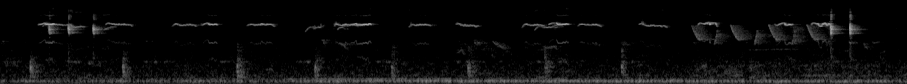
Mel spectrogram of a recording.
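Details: Wild blood-breasted flowerpecker in mountain habitat giving sharp, very high, thin notes, some buzzy and slurred, repeated roughly every half second. It ends with a quick run of descending ticks over a low steady hum.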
